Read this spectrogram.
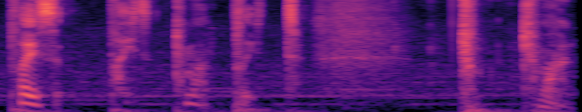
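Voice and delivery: whispered pleading. Real, not acted. Straining to place item.

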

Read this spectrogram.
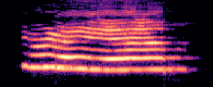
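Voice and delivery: high, hollow wind spirit answering; north wind voice. Acted. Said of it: "said the north wind".

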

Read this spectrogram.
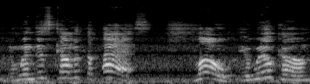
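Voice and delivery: slow, measured scripture reading. Shown as a demonstration. Reader redoing Ezekiel verse after being told, slow and deliberate. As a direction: read the verse slowly, stretching each phrase. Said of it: "You gotta read that a little slower".

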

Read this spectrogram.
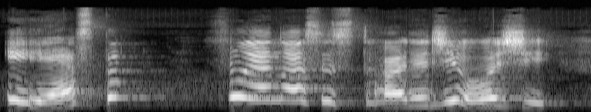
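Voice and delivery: ordinary delivery

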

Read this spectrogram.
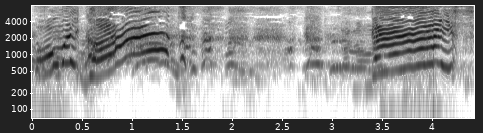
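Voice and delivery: loud, slow laughing shout. Real, not acted. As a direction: yell it out while laughing. Shouting on the ride.

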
